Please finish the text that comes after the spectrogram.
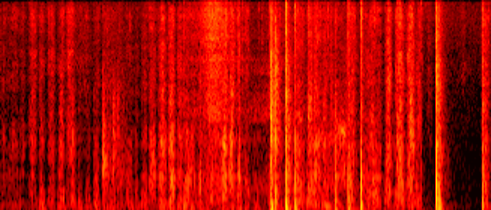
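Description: A pen scratches across paper as someone writes something down, starting as soft continuous scribbling, then turning into louder, sharp strokes and taps in quick, irregular bursts.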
